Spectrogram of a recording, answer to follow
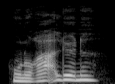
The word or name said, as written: honorarlønnet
